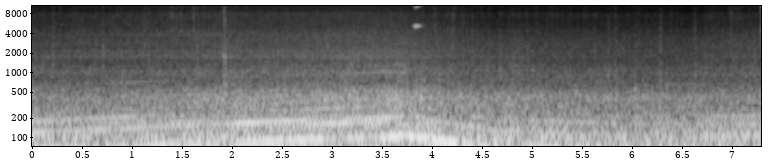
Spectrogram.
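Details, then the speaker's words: Renault 10 driven at good speed after fixing an awful groan that sounded like a dry bearing: steady, smooth low engine and road rumble with no groan returning; normal driving noise. "some proper good speed, and I'm not getting that noise to come back."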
